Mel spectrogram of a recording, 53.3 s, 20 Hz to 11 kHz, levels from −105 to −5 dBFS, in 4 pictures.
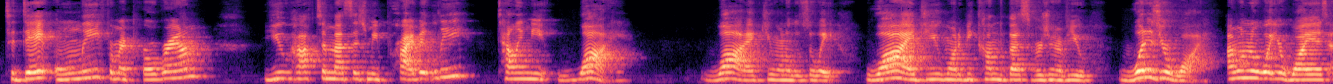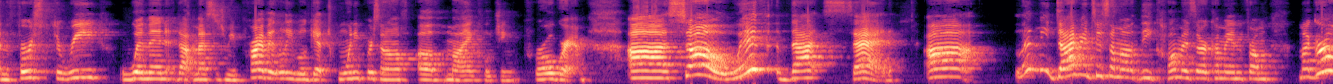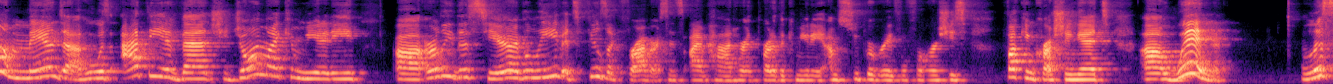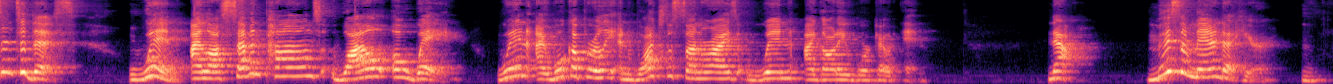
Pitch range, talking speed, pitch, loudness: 205-285 Hz, 170 wpm, 240 Hz, -17 LUFS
